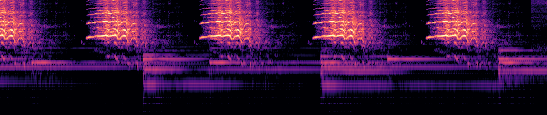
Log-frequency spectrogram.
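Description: A horse whinnies again and again, each call a shaky, high neigh over steady background music.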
